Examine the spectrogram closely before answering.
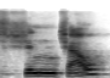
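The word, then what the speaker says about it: xin chào: me see in vietnamese the right way to say hello is shin chao yeah so shin chao everybody thanks for having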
